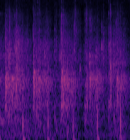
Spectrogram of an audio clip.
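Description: Applause from an audience honoring panelists at a discussion event, steady crowd clapping with individual claps standing out in a fairly even rhythm, no talking heard.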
